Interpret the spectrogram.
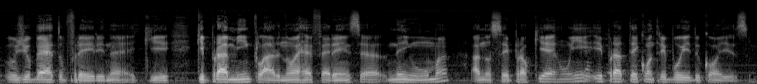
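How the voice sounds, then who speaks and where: A man with a somewhat low voice speaks up from the audience, asking his question politely and haltingly, often restarting his words. A faint hum sits under the recording. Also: fairly even intonation, gravelly. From Pernambuco, Brazil.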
